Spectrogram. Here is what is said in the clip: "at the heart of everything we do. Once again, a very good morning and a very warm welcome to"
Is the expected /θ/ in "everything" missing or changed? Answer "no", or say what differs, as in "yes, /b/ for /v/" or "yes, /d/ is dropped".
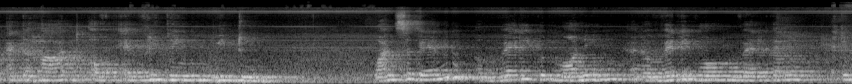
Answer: yes, /t/ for /θ/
